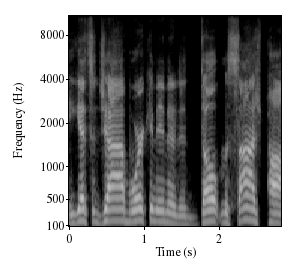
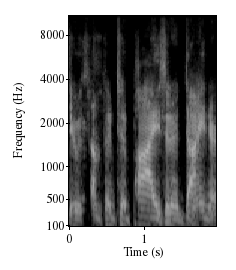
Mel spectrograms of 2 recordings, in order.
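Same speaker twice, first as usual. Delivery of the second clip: strained put-on voice, lower and quieter; 7 semitones lower, 5 dB quieter than usual. Discussing an actor's performance, the speaker mimics his voice: throat-straining character voice. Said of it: "that hurts your throat when you do that".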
